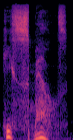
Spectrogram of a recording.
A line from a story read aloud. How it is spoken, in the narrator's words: she lowered her voice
